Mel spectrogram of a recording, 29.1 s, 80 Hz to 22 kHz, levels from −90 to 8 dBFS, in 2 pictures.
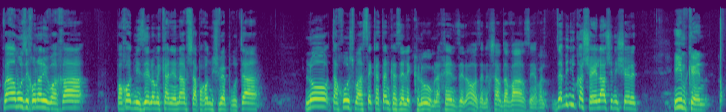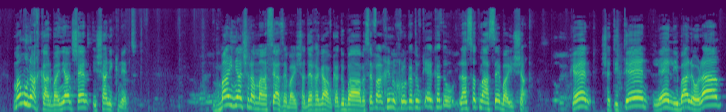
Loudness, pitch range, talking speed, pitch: -14 LUFS, 155-235 Hz, 125 wpm, 185 Hz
